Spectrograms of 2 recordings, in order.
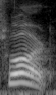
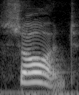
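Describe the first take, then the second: First: The w sound is pronounced after the s. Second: The w sound is silent after the s. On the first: The speaker calls it wrong. "but it's not sword" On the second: The speaker calls it right. "it's sword. এখানে আটটা silent letter হিসেবে থেকে যাবে।"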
